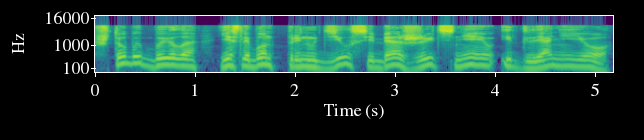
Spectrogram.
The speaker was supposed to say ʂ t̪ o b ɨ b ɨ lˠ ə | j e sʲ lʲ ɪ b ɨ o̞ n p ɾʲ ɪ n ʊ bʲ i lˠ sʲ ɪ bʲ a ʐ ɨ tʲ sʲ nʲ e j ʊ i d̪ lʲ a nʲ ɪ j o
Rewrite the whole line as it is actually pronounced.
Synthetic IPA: ʂ t̪ o b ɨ b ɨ lˠ ə | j e sʲ lʲ ɪ b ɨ o̞ n p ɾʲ ɪ n ʊ dʲ i lˠ sʲ ɪ bʲ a ʐ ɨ tʲ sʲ nʲ e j ʊ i d̪ lʲ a nʲ ɪ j o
